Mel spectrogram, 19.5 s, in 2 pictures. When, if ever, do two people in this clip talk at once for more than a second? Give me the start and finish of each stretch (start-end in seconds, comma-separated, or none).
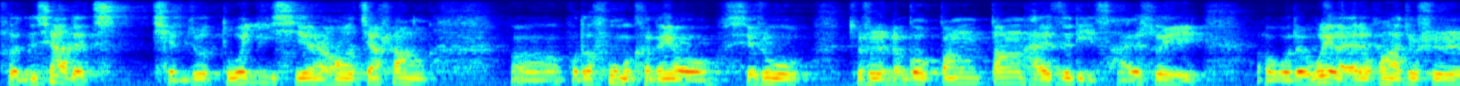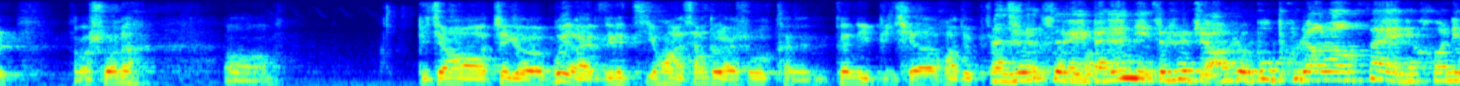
16.3-17.6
